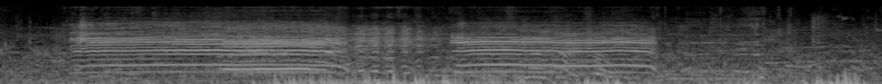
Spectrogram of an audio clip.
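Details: Goats at a goat farm in Amsterdam Forest, the Netherlands: two long, steady, nasal bleats, the first about two seconds and the second a little shorter, separated by a brief pause, with low murmuring of people underneath.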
